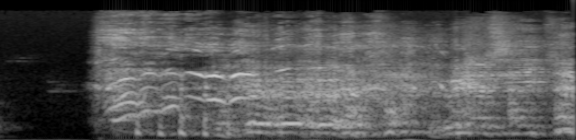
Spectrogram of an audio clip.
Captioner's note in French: Rires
